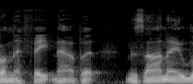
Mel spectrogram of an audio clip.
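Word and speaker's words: Mazzoni: Just quickly, 2 minutes left in this first round, and I think it's pronounced Mazzone, so I apologize if I've been getting her name wrong.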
